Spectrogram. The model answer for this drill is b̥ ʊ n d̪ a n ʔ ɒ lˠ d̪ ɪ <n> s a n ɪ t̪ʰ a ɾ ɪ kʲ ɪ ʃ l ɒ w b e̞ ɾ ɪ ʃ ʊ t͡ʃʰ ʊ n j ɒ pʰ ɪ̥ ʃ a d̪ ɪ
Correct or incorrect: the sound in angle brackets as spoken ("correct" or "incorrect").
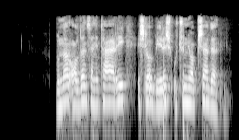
correct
